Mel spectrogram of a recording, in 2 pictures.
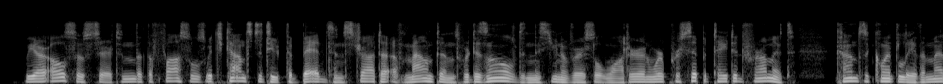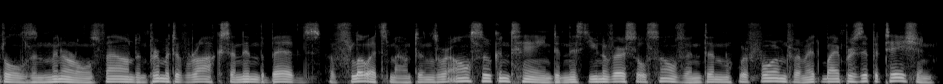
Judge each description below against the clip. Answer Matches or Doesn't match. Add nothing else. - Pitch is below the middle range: Matches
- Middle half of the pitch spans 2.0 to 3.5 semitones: Doesn't match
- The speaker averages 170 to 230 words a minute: Matches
